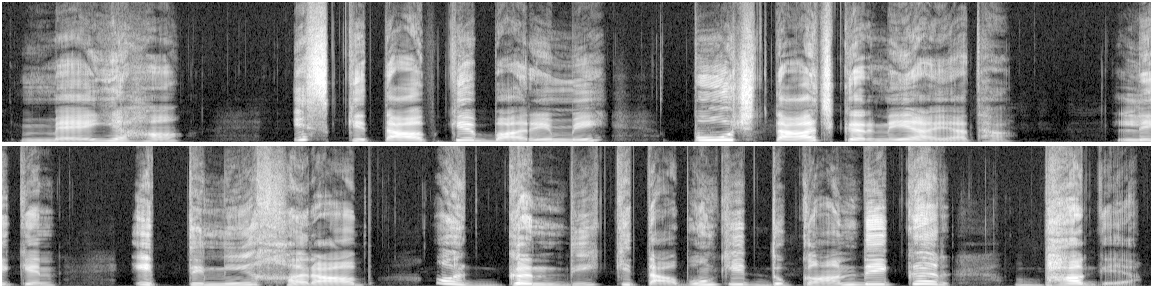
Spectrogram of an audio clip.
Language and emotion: Urdu, disgusted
